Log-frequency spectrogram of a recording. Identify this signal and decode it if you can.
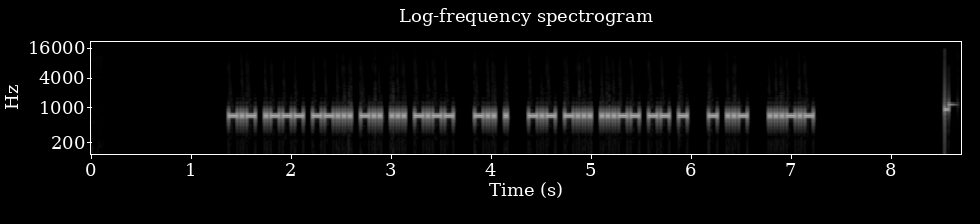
Morse code, heard as a keyed tone, about 40 wpm, 700 Hz. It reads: KJ7DSY DE KB3MT TU <SK>
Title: K1USN SST QSO Practice 40wpm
